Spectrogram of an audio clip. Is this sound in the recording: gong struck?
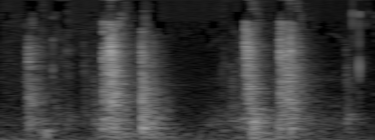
no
